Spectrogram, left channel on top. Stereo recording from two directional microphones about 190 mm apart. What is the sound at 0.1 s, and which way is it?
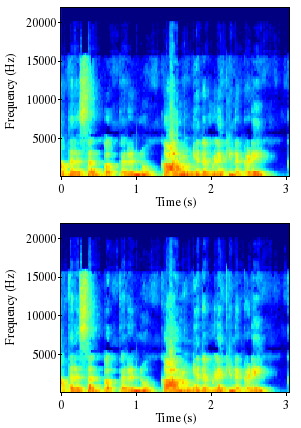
A woman's voice, 20° right (ahead or behind).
